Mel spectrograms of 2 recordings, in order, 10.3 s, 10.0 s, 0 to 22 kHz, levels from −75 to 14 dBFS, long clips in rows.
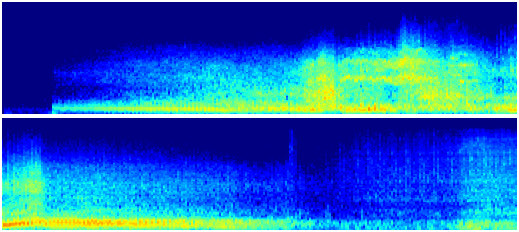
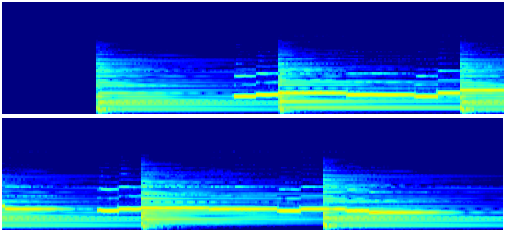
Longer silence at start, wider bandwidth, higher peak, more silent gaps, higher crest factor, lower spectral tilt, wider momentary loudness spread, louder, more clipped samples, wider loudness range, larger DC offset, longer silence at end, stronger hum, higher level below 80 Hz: second, 0.5 s vs 0.95 s; first, 15 kHz vs 7 kHz; first, -2 dBFS vs -8 dBFS; neither; about the same, 16 dB vs 14 dB; second, -6 dB/octave vs -8.5 dB/octave; first, 18 LU vs 12 LU; first, -17 LUFS vs -23 LUFS; neither; first, 12 LU vs 2 LU; neither; about the same, 0 s vs 0 s; neither; first, -42 dBFS vs -60 dBFS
